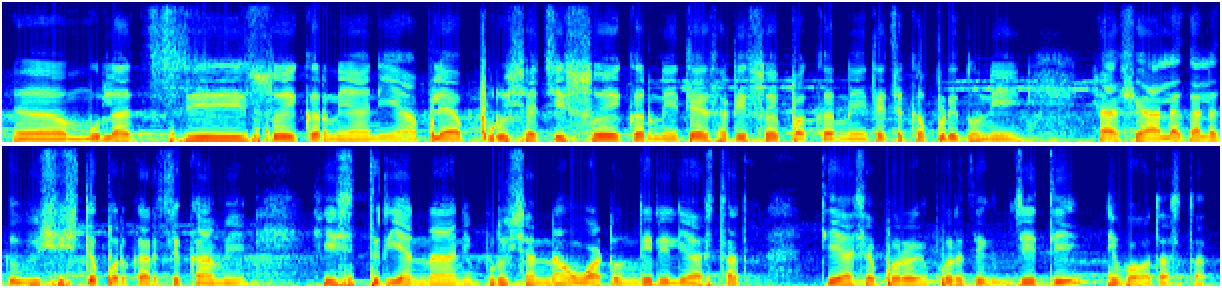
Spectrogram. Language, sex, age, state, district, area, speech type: Marathi, male, 18-30, Maharashtra, Hingoli, rural, spontaneous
